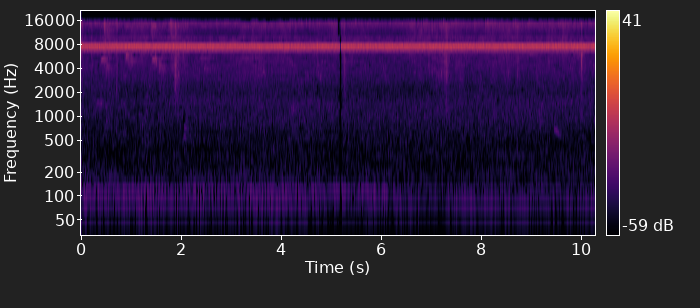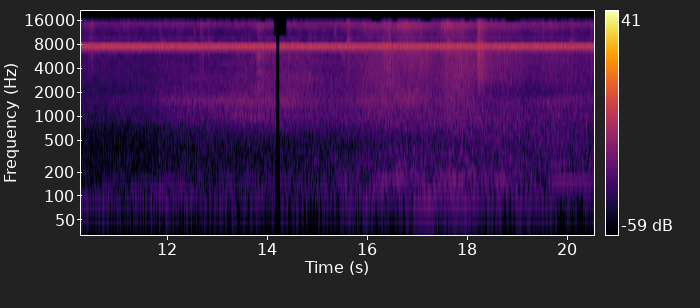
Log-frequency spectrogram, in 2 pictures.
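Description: A steady high-pitched insect trill, cricket-like, over a low rumble of outdoor background noise that grows somewhat louder in the second half.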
